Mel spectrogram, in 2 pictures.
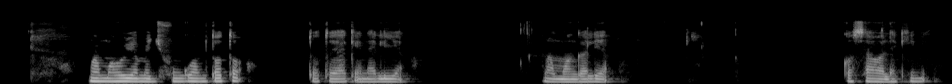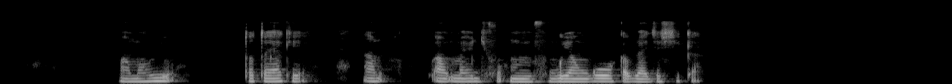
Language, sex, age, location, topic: Swahili, male, 18-24, Wajir, health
